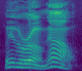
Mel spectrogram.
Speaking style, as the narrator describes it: Troy shouted

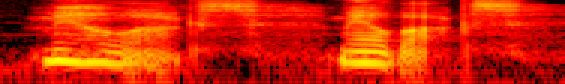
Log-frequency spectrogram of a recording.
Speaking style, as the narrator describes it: he muttered to himself

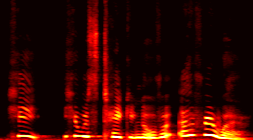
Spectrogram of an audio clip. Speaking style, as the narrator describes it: gasped Pettigrew

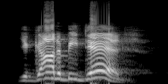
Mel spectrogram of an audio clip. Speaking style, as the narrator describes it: 4-year-old Bobby shouted

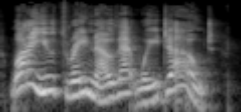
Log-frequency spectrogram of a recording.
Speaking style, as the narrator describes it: said Ron irritably

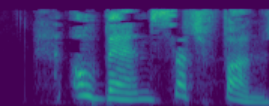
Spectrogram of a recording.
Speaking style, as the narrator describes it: said, laughing

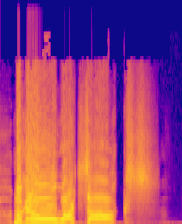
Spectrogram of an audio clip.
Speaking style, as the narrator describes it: JR, actually pretty funny here, yells

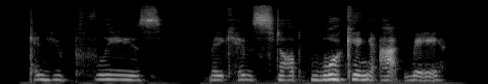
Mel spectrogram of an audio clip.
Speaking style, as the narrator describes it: Nezumi Vi hisses

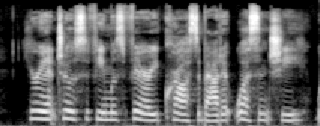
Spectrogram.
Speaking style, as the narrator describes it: whispered Anne

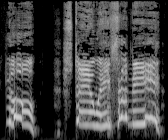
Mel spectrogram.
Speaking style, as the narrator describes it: he let out a long, hysterical howl of terror

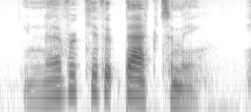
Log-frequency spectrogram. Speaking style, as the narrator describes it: he whispered

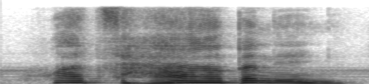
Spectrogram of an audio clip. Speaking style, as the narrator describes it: She wailed

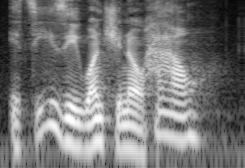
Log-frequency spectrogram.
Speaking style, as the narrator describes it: the guy whispered back

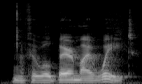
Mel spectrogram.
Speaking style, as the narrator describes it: grunted Conan

